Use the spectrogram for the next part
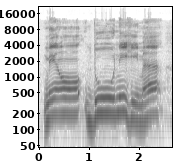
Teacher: من میں نون ساکن ہے، اس کے بعد دال حرف اخفا آ رہا ہے، تو نون ساکن کو اخفا کے ساتھ پڑھا جائے گا. اخفا کہتے ہیں ناک میں آواز لے جا کر گنگنانا.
